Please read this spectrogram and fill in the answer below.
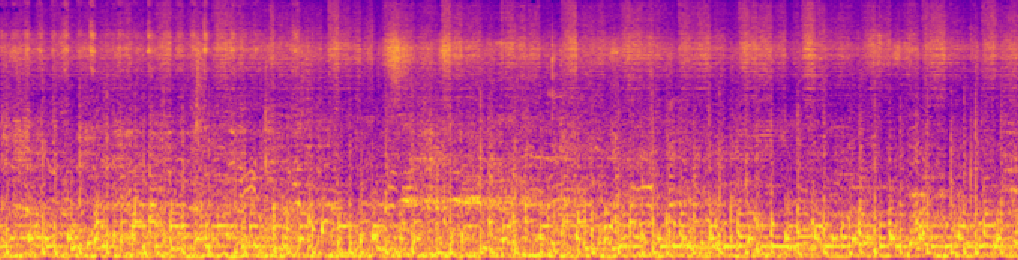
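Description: Loud music driven by drums and percussion, playing a steady beat without a break.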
